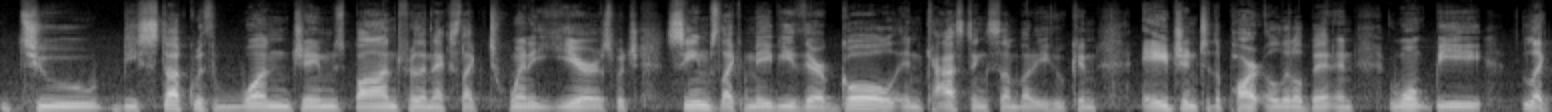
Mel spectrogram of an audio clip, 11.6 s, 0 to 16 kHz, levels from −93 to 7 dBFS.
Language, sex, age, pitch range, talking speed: English, male, 30-49, 105-130 Hz, 180 wpm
